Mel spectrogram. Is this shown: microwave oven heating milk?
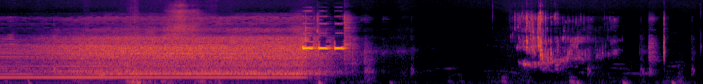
yes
